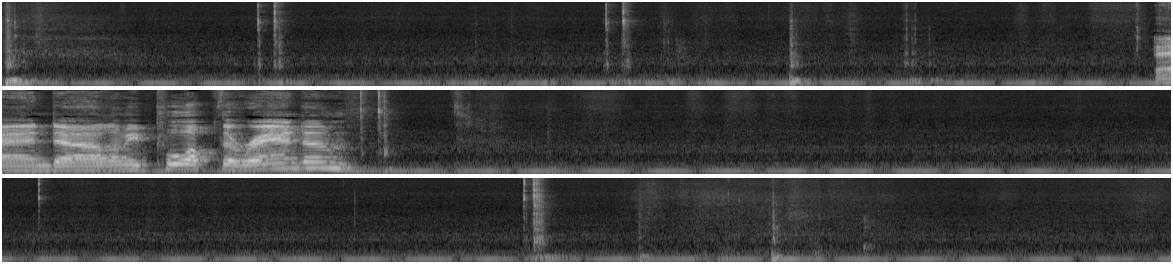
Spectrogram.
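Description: A mouse clicks.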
